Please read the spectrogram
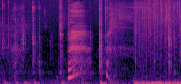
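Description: Fast, busy typing on a computer keyboard, a rapid clatter of keystrokes with a couple of sharper knocks, and a low steady rumble rising underneath near the end.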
